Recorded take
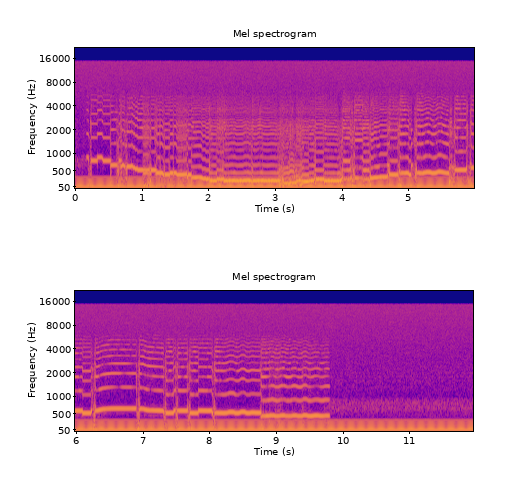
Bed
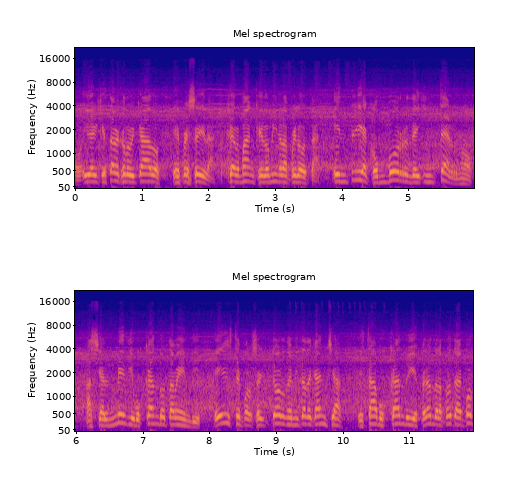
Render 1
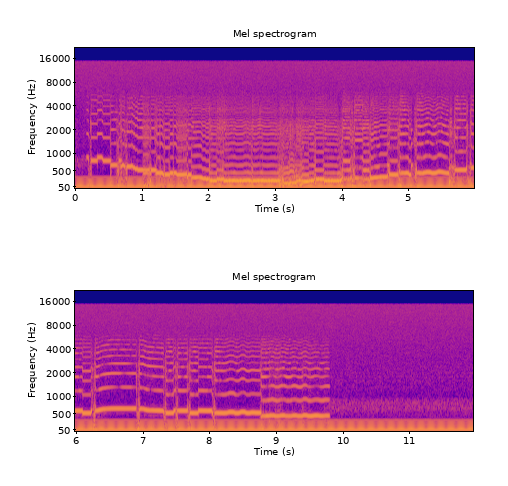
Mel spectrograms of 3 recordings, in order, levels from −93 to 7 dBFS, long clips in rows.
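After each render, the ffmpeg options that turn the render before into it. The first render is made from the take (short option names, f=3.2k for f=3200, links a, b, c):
-af anull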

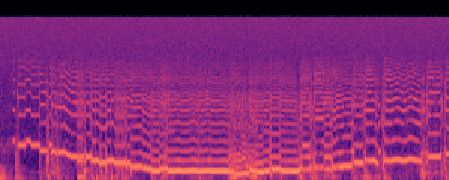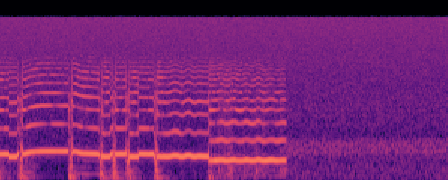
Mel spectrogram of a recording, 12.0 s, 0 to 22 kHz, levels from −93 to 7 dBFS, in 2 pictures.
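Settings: -af "bandreject=f=60:t=h:w=6,bandreject=f=120:t=h:w=6,bandreject=f=180:t=h:w=6,bandreject=f=240:t=h:w=6,bandreject=f=300:t=h:w=6"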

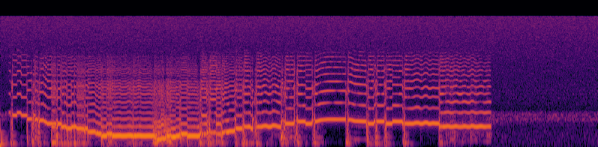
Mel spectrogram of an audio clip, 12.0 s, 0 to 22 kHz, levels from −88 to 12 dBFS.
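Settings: -af "afftdn=nr=10:nf=-36"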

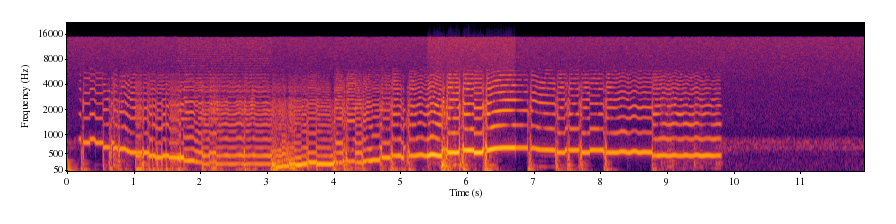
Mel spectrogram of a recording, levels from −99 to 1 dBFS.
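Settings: -filter_complex "[0:a]asettb=1/sr,asplit=3[a][b][c];[a]atrim=end=1.654[d];[b]atrim=start=1.65:end=3.07,asetpts=PTS-STARTPTS,afade=t=in:d=0.004:c=qsin,afade=t=out:st=1.416:d=0.004:c=qsin,aecho=1:1:2.1:0.95,atrim=end_sample=62622[e];[c]atrim=start=3.066[f];[d][e]acrossfade=d=0.004:c1=hsin:c2=qsin[g];[g][f]acrossfade=d=0.004:c1=qsin:c2=hsin,asettb=1/sr,asplit=3[h][i][j];[h]atrim=end=5.404[k];[i]atrim=start=5.4:end=6.72,asetpts=PTS-STARTPTS,afade=t=in:d=0.004:c=qsin,afade=t=out:st=1.316:d=0.004:c=qsin,acontrast=86[l];[j]atrim=start=6.716[m];[k][l]acrossfade=d=0.004:c1=hsin:c2=qsin[n];[n][m]acrossfade=d=0.004:c1=qsin:c2=hsin"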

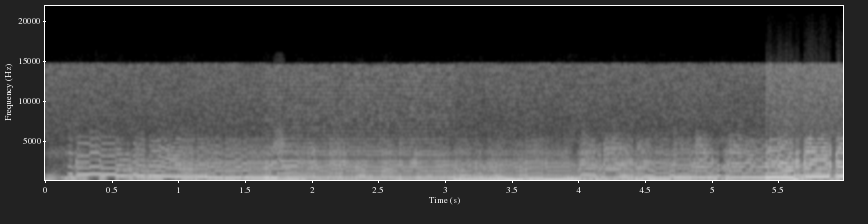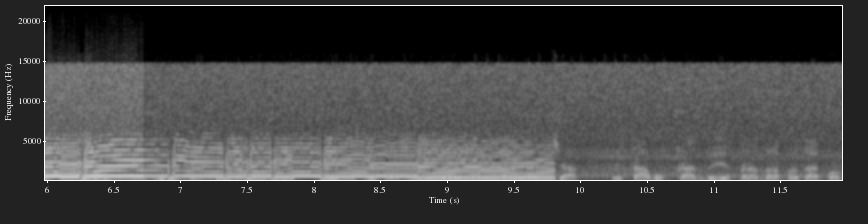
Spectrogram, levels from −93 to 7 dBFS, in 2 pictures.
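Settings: -filter_complex "[1:a]volume=-7.5dB[a];[0:a][a]amix=inputs=2:normalize=0"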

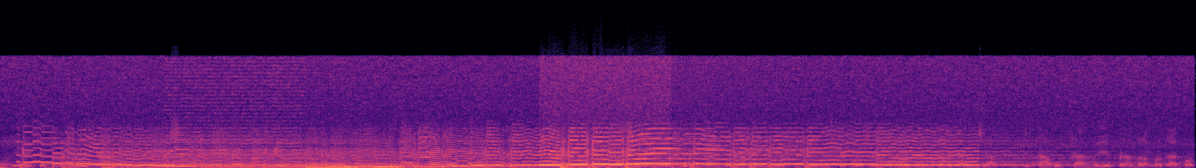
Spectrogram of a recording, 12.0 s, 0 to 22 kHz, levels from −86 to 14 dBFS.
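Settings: -filter_complex "[0:a]asplit=2[a][b];[b]adelay=36,volume=-13dB[c];[a][c]amix=inputs=2:normalize=0,aecho=1:1:456|912|1368|1824|2280|2736:0.251|0.138|0.076|0.0418|0.023|0.0126"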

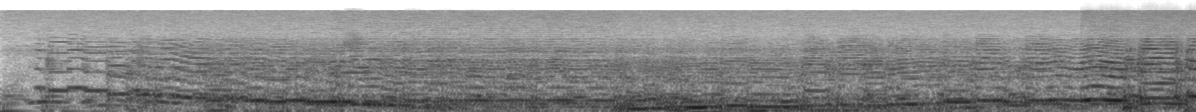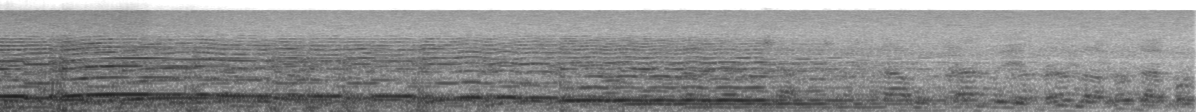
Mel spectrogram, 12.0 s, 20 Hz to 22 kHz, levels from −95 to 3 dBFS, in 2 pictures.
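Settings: -filter_complex "[0:a]asplit=2[a][b];[b]adelay=20,volume=-4dB[c];[a][c]amix=inputs=2:normalize=0,asplit=5[d][e][f][g][h];[e]adelay=299,afreqshift=-120,volume=-7dB[i];[f]adelay=598,afreqshift=-240,volume=-16.9dB[j];[g]adelay=897,afreqshift=-360,volume=-26.8dB[k];[h]adelay=1196,afreqshift=-480,volume=-36.7dB[l];[d][i][j][k][l]amix=inputs=5:normalize=0"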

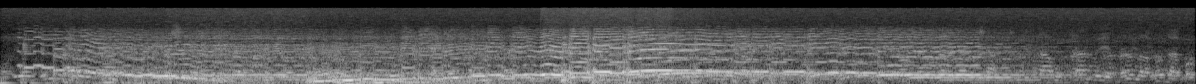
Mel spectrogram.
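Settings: -af "volume=1dB,alimiter=limit=-3dB:level=0:latency=1"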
